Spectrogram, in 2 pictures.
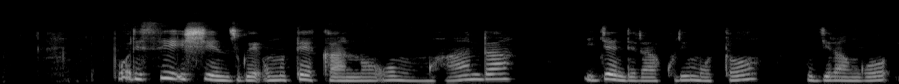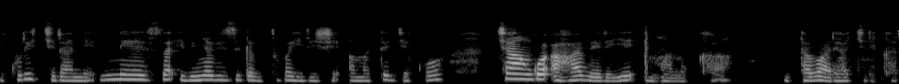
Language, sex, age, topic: Kinyarwanda, female, 36-49, government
